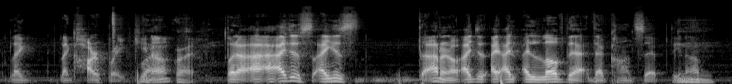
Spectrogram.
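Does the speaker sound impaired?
Yes: stuttering; intermittent stutter, cause unknown, possibly tiredness or teasing, formerly avoided speaking from embarrassment; stutters at times, apologises and laughs at self to reset, stutter then goes away; here repeated words, blocks.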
